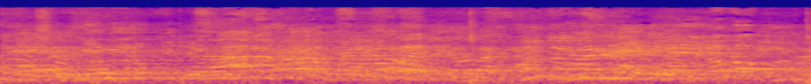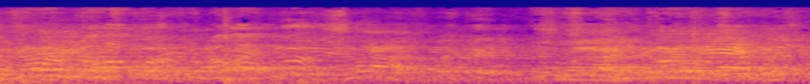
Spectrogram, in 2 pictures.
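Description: Indistinct chatter of many voices talking at once in a gymnasium, with a hall echo.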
